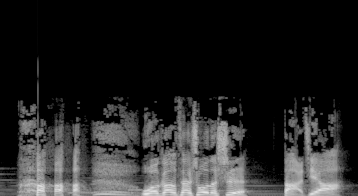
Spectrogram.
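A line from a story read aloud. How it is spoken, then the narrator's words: Loud laughter. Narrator (Chinese): 金发叔叔大笑起来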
